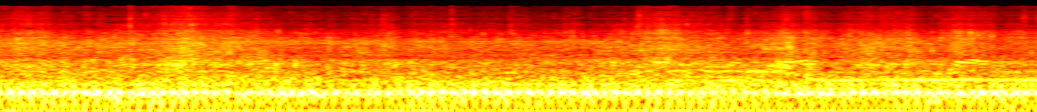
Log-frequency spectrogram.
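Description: Motorboat engine running steadily at an even, unchanging pitch, with wind and water noise.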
